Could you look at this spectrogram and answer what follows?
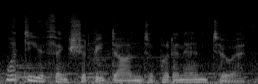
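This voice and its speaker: An actor playing a polite, scheming male healer in a game, arguing his case calmly and persuasively. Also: lowish voice, fairly quick. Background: game music.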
